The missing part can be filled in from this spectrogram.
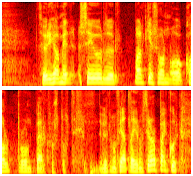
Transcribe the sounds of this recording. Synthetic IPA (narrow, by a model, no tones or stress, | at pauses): θœɥɾʏçawmjɛɾsɪːɣʏɾðʏɾ | valcɛsɔnɔɣkʰɔlpːɾownpɛɾkθɔst̪ɔwht̪ɪ̥ɾ̥jɪɪt̪ʏmafjat̪lajɪɾʏmθɾawɾapaːjkʏɾ̥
